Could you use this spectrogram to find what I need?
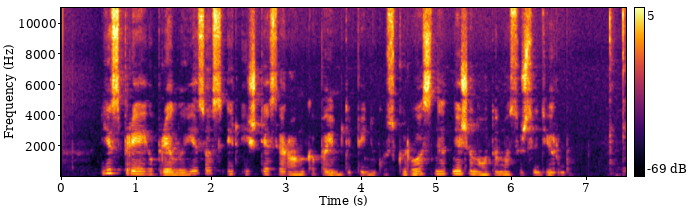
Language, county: Lithuanian, Panevėžys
